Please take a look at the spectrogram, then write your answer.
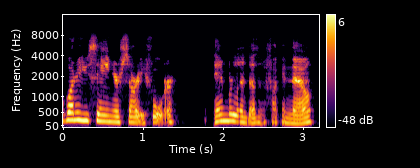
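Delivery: ordinary talk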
